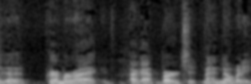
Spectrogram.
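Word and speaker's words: Primorac: Primorak, is that correct? How do you say that? Primorak? I got Burchett, man. Nobody gets mine right, so don't worry about it. What is it? Primorak?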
